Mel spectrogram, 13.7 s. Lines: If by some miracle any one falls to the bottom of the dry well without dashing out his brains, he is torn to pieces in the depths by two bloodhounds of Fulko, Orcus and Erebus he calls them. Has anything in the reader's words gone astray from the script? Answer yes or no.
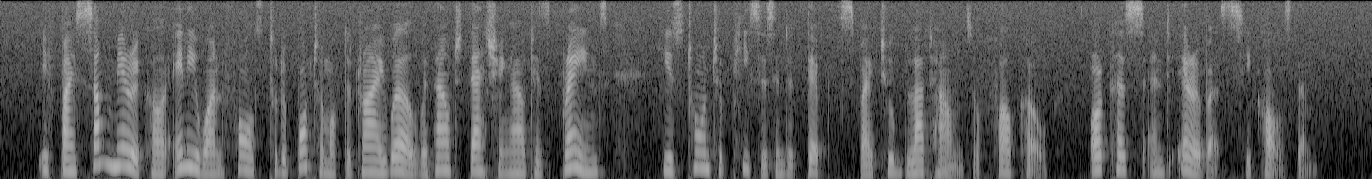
no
